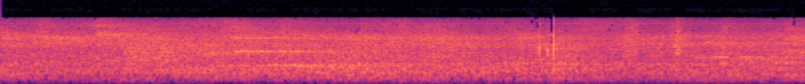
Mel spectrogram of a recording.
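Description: Steady ambience of a large museum hall: an indistinct murmur of visitors' voices and echoing room noise, with a brief click about four seconds in.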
